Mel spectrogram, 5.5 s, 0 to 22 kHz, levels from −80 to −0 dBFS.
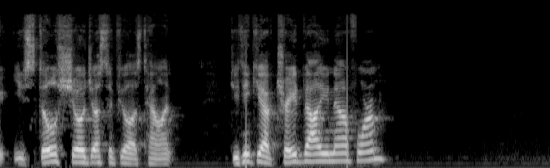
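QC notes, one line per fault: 2.46 s and 3.47 s, dropped samples: two single sharp clicks, the first just before "you have trade value" and the second between "have trade value now" and "for him". Each is a thin vertical line across the spectrum. The likely cause is a loss of about 0.7 ms of samples, so the waveform jumps straight to a later value. That step produces a broadband tick, and the gap is too brief to remove any audible sound.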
